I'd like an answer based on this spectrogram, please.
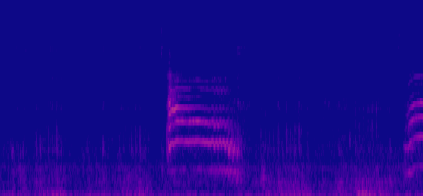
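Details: Rescued house cat indoors giving one clear drawn-out meow after a quiet low rumbling start, then the onset of another rising meow at the very end.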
